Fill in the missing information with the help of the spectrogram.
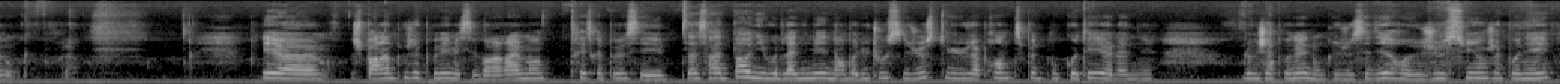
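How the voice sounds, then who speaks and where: A woman's voice: fairly high pitch, darkish tone, a little hiss or hum. A young woman answering tag questions in a casual vlog, chatty and hesitant with many fillers. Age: young adult. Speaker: vlogger.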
